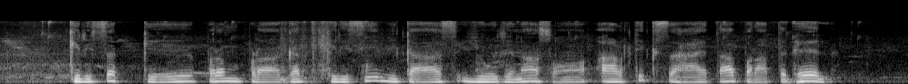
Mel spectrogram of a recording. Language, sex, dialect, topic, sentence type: Maithili, male, Southern/Standard, agriculture, statement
